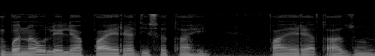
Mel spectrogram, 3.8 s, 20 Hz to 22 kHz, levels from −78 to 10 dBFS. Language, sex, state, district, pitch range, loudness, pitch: Marathi, male, Maharashtra, Aurangabad, 100-110 Hz, -35 LUFS, 105 Hz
